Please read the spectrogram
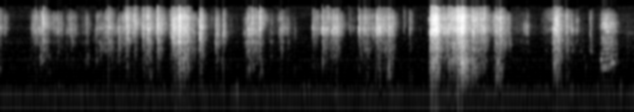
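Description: Plastic wrapping on a trading card crinkling and tearing as hands unwrap it, in a run of irregular rustles with the loudest burst about four and a half seconds in. A faint steady low hum lies underneath.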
